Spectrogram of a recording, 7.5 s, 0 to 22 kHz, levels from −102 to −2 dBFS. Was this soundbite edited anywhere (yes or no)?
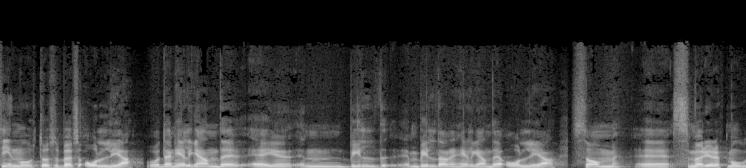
yes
